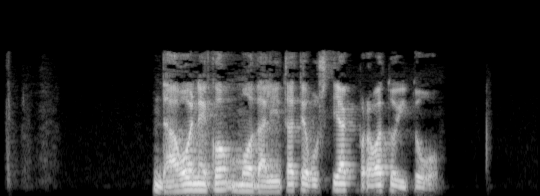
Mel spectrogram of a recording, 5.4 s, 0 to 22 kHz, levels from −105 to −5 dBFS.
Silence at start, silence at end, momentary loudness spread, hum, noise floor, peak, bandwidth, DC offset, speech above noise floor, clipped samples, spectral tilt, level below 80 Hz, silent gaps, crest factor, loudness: 1.55 s; 1.05 s; 12 LU; none; under -90 dBFS; -2 dBFS; 7.8 kHz; under 0.1%; over 69 dB; under 0.1%; -5 dB/octave; -68 dBFS; none; 20 dB; -21 LUFS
